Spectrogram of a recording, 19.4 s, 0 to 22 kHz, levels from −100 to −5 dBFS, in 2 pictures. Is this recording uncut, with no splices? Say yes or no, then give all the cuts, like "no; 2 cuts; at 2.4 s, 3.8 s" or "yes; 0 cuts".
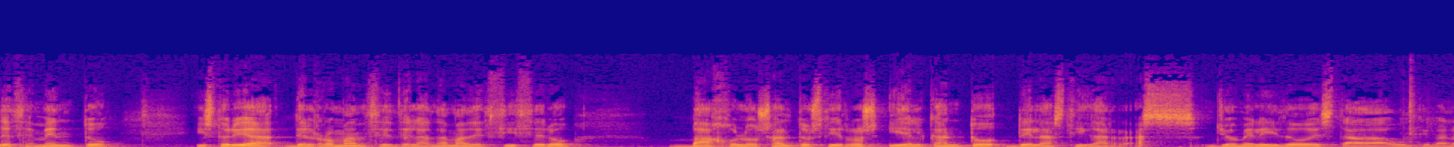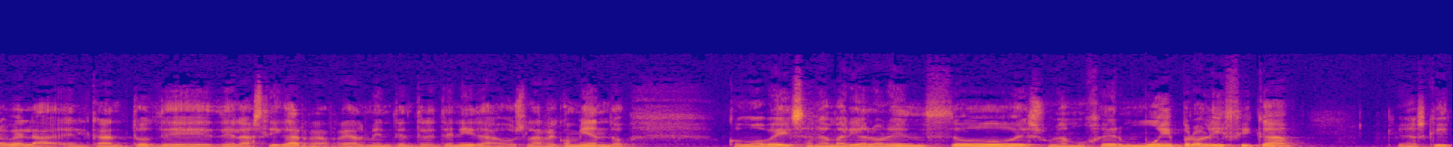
yes; 0 cuts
